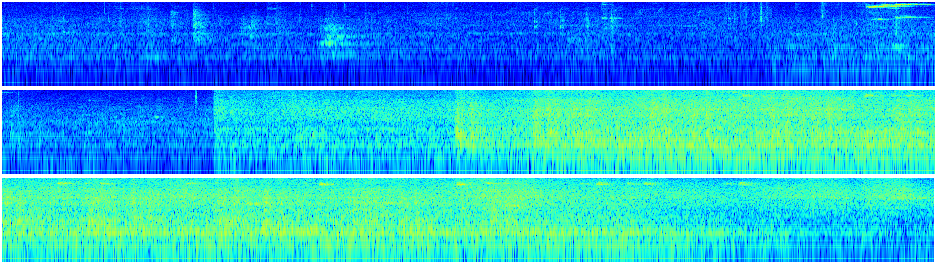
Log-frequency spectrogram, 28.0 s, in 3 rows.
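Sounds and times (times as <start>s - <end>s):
train passing on bridge: 9.4s - 27.9s.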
